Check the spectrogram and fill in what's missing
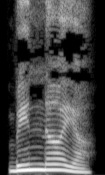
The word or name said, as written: ಬಿನ್ನಾಯ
